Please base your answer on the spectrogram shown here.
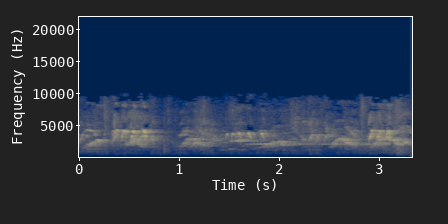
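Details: Budgies kept as pets in an unbroken trilling warble, quick rippling notes mixed with brief whistles, steady throughout.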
